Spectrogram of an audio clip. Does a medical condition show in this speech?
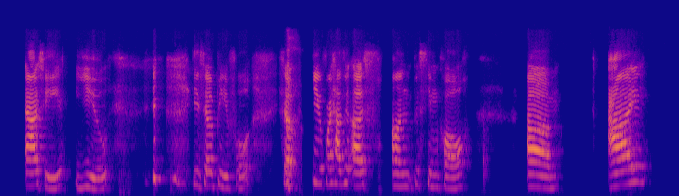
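Yes: Down syndrome; adult with Down syndrome.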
